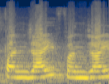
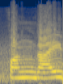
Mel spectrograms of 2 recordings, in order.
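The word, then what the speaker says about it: fungi: Next is फंजाई या फंगस। फंजाई भी बोलते हैं इसको, या फंगाई भी बोलते हैं, आपको जैसी मर्जी प्रोनाउंस करो इसको।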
